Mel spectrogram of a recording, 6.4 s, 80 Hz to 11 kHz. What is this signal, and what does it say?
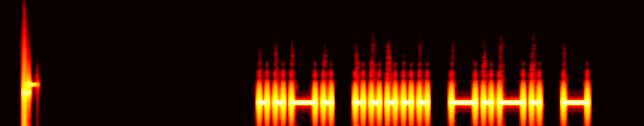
Morse code, heard as a keyed tone, about 15 wpm, 700 Hz. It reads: F5CT
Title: DXCC-100 Call Signs - 4 Characters - Repeated 2x - 15wpm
